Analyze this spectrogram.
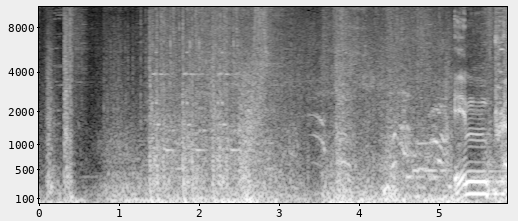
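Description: Sci-fi energy weapons fire in a video game.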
